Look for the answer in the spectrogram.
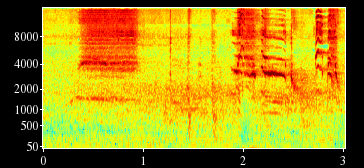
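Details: White-rumped shama, a bird in lively full song: a sliding, falling note, then bright, ringing whistled phrases near the end. Bursts of hissy noise and a steady low hum run underneath.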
